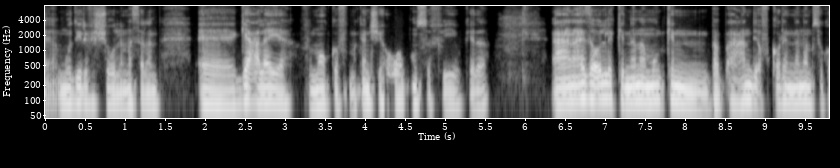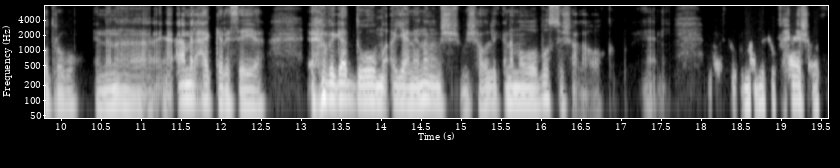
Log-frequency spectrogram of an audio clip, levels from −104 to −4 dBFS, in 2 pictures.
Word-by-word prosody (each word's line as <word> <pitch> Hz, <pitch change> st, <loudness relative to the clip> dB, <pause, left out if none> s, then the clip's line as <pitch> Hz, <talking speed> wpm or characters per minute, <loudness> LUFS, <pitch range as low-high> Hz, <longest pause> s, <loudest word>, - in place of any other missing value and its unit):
مديري 90 Hz, +1 st, 0 dB
في 85 Hz, -, -7 dB
الشغل 85 Hz, -2 st, -2 dB
مثلًا، 80 Hz, -1 st, -2 dB, 0.5 s
آآ، 80 Hz, -2 st, +1 dB
جه 90 Hz, +5 st, +3 dB
عليّا 90 Hz, -2 st, +1 dB
في -, -, -8 dB
موقف 85 Hz, -1 st, -1 dB
ما 70 Hz, -, -7 dB
كانش 85 Hz, 0 st, -1 dB
هو 85 Hz, 0 st, -3 dB
منصف 90 Hz, +1 st, -3 dB
فيه 80 Hz, +1 st, -5 dB
وكده، 80 Hz, +2 st, -7 dB, 0.8 s
أنا 90 Hz, +2 st, +4 dB
عايز 110 Hz, +1 st, +4 dB
أقول 105 Hz, +1 st, +5 dB
لِك 105 Hz, -1 st, -2 dB
إن 90 Hz, -1 st, +4 dB
أنا 100 Hz, +1 st, +5 dB
ممكن 100 Hz, +1 st, +3 dB, 0.4 s
بابقى 90 Hz, -1 st, -4 dB
عندي 95 Hz, 0 st, +1 dB
أفكار 90 Hz, +1 st, -5 dB
إن 90 Hz, -1 st, +2 dB
أنا 95 Hz, +1 st, +3 dB
امسكه 90 Hz, -1 st, -4 dB
اضربه، 80 Hz, +1 st, -6 dB, 0.3 s
إن 75 Hz, +1 st, -2 dB
أنا 80 Hz, -2 st, -1 dB, 0.5 s
أعمل 105 Hz, 0 st, +4 dB
حاجة 100 Hz, -2 st, -1 dB
كارثية 80 Hz, -2 st, -2 dB, 0.7 s
بجد 110 Hz, -3 st, +5 dB, 0.4 s
يعني، 95 Hz, -2 st, +2 dB
أنا 110 Hz, +3 st, +4 dB
مش 95 Hz, -4 st, -2 dB
مش 75 Hz, +3 st, -9 dB
هاقول 90 Hz, +3 st, -2 dB
لِك، 90 Hz, -3 st, -7 dB
أنا 95 Hz, +1 st, 0 dB
ما 90 Hz, 0 st, +3 dB
بابصش 90 Hz, +4 st, -2 dB
على -, -, -13 dB
العواقب -, -, -20 dB, 0.4 s
يعني، -, -, -21 dB, 0.6 s
ما -, -, -15 dB
باش -, -, -11 dB
ما 90 Hz, -, +1 dB
باشوفهاش 95 Hz, +1 st, -1 dB
أصلّا. 85 Hz, -, -5 dB
90 Hz, 160 wpm, -23 LUFS, 80-95 Hz, 0.8 s, أقول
